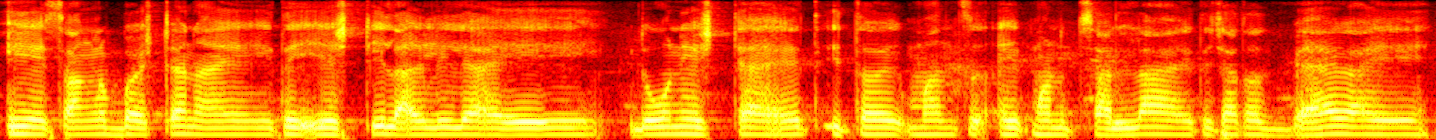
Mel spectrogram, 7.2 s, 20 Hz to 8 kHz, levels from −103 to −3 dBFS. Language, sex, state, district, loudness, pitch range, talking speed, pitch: Marathi, male, Maharashtra, Dhule, -15 LUFS, 145-150 Hz, 190 wpm, 150 Hz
